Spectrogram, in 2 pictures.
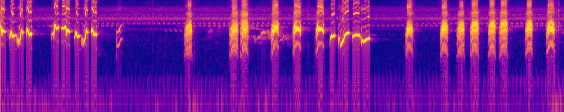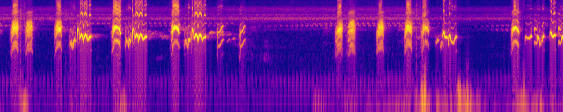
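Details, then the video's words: Sooty-headed bulbul in dense, loud song used to attract wild birds and provoke other males: fast runs of sharp chips and bubbly warbled phrases, a pause near eight seconds, then more phrases. "Suara Burung Kutilang Gacor Rapat dan Lantang Menekan Lawan Kutilang lain Langsung ikut gacor"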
